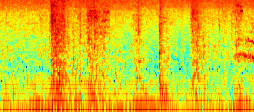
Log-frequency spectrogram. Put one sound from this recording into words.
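A car door opens and shuts with a thud.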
